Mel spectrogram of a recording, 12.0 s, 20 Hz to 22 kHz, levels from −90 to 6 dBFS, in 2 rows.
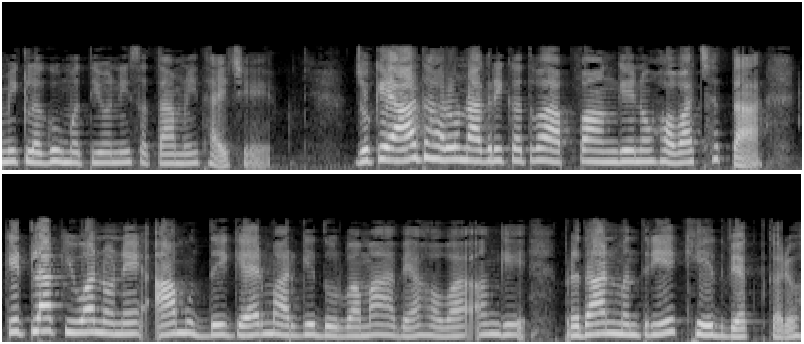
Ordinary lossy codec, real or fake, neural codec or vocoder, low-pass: none; real; none; 7.2 kHz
